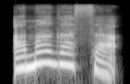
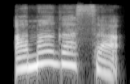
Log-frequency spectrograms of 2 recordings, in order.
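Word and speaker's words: 雨傘: 雨傘。雨傘。 비 오는 날 쓰는 우산, 아메가사가 아니라 아마가사입니다. 아메는 뒤에 다른 말이 붙으면 이렇게 아마로 발음되기도 합니다.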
